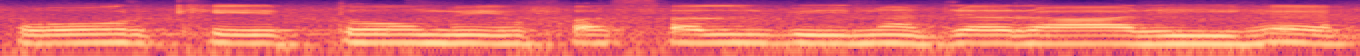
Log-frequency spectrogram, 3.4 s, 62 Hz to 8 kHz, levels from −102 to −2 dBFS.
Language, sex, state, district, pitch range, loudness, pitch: Hindi, male, Haryana, Jhajjar, 190-200 Hz, -12 LUFS, 195 Hz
